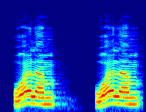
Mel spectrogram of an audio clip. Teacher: یہاں پر دیکھیں، یہ ہے میم ساکن۔ اس میم ساکن میں غنہ نہیں کریں گے اور اسے اس طرح نہیں پڑھیں گے وَلَم وَلَم، بلکہ اسے پڑھیں گے وَلَم وَلَم۔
